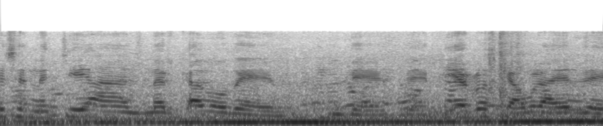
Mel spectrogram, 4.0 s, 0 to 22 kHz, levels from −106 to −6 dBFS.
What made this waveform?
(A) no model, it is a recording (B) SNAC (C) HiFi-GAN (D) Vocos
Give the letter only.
A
